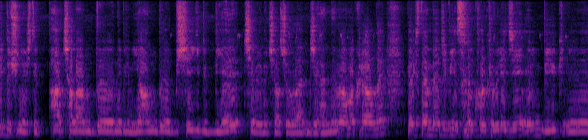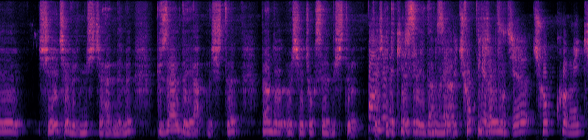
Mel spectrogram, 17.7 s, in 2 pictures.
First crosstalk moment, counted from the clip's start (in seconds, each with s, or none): 14.4 s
